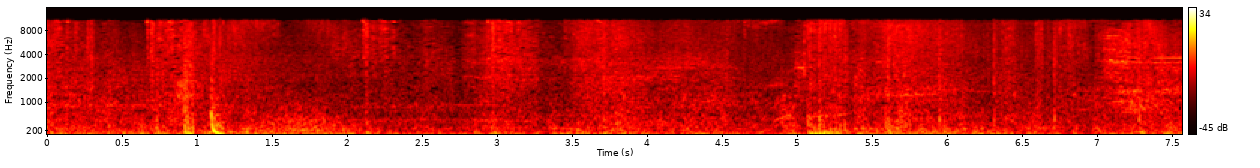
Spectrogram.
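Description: A rifle fires single heavy shots.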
